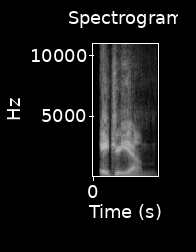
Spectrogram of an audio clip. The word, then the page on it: AGM: American English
